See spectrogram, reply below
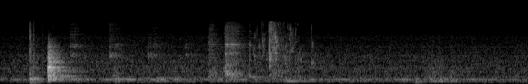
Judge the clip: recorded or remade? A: recorded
